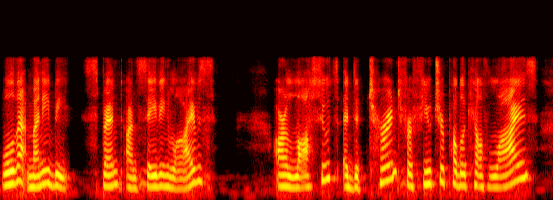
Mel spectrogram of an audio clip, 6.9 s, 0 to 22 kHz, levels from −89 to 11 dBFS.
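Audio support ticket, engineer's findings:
No faults found.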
